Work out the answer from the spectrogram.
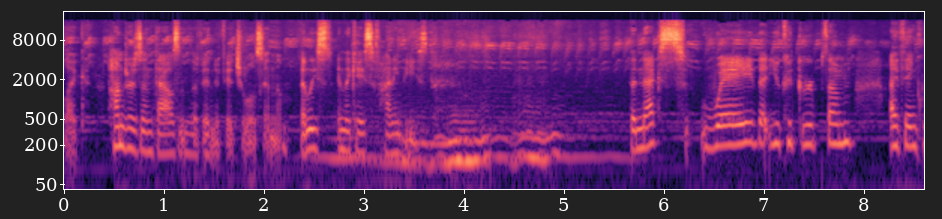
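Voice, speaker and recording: A woman's voice: lowish voice, mellow. A woman, a podcast guest, explaining things in a casual, nerdy conversational way. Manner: self-aware, nerdy explaining. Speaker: podcast guest, insect research technician. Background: background music.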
